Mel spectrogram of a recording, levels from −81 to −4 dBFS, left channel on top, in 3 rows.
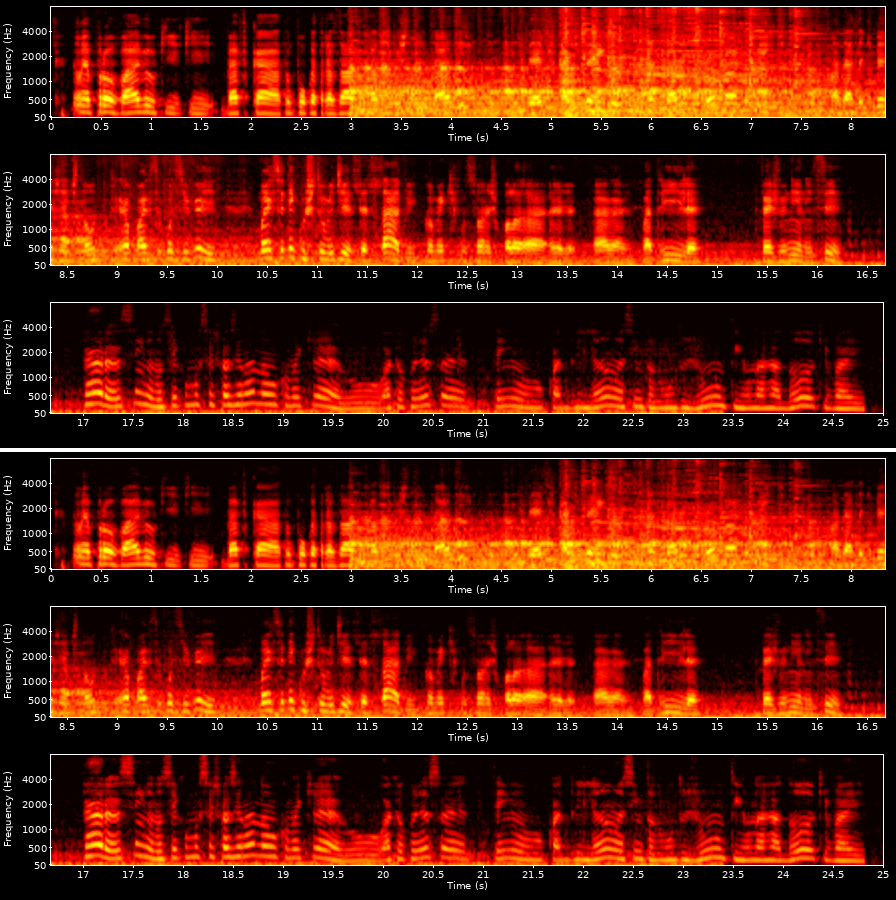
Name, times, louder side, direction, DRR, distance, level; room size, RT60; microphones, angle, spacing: voice 1, 0.0-4.2 4.6-7.3 7.8-14.9 15.4-16.3, left 2 dB, 70° left, 4.2 m, -31 dB
sound 1, 3.0-16.2, left 3 dB, 50° left, 0.8 m, -31 dB
sound 2, 3.7-23.4, equal, 5° left, 2.0 m, -40 dB
voice 2, 17.0-24.8, right 1 dB, 65° right, 7.6 m, -36 dB
head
